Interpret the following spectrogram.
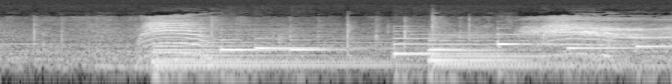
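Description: A domestic cat meowing twice: a short meow about a second in and a longer one near the end. Piano music plays underneath.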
